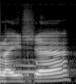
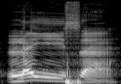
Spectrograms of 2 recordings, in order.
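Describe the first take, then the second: First: The middle consonant is an sh sound. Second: The middle consonant is an s sound. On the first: The speaker calls it wrong. "Kalau sya ada titiknya tiga" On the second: The speaker calls it right. "jadi ini nggak pakai titik"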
